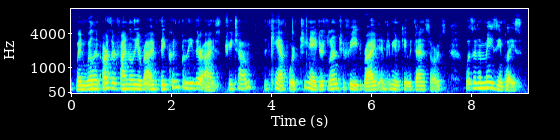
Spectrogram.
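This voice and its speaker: An older woman reads a picture book aloud like a grandmother, haltingly, stumbling over words and adding casual asides. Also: sits low, gravelly, darkish tone. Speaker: grandmother reading a storybook aloud.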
